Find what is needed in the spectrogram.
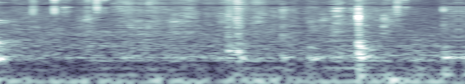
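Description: Rustling and crinkling of paper and cardboard packaging handled by hand, with irregular small clicks and taps, one sharper click about two seconds in. A steady low hum runs underneath.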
